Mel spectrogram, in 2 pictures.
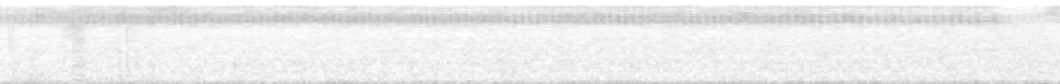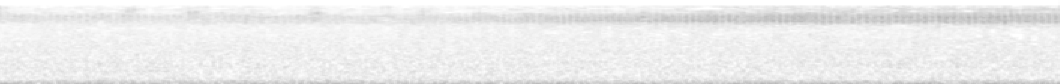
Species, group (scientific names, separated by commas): Tettigonia cantans, Orthoptera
